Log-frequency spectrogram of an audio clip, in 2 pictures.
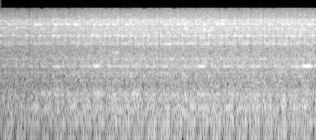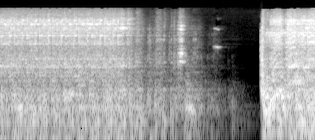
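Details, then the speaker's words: Tractor with spark confirmed and a repaired carburetor, fuel added: rough chugging at about four beats a second for a few seconds, then it fades and stalls. Owner suspects valve clearance; unconfirmed. "Oh. Qu'est-ce qui se passe? C'est bloqué, ça tourne plus. Qu'est-ce qui se passe? Elle démarre pas."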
